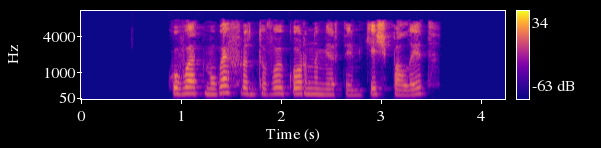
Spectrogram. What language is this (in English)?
Mari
